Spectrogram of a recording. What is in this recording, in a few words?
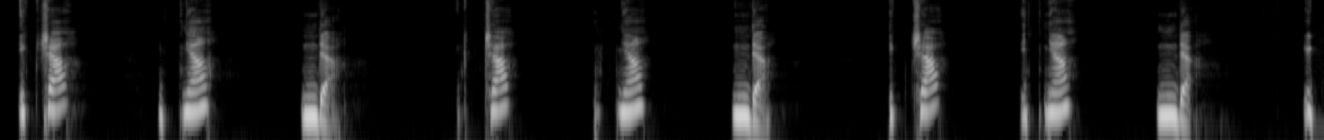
Malayalam Recordings Basic Pronunciation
